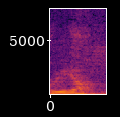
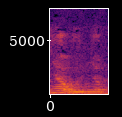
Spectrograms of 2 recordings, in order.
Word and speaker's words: 울력: 울력. 이것도 우리가 요거 쓰면 우리 운력이라고 쓰는데 요 운력이라고 쓰면 안 되고 울력이라고 그냥 울력이라고 써야 돼요. 우리말이 울력이라고 발음이 나잖아요.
